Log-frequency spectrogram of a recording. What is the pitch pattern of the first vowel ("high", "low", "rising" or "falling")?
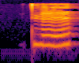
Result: rising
